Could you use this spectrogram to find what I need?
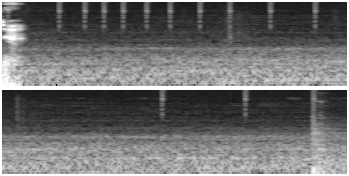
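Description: Soft menu clicks tick quickly as a selection scrolls.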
